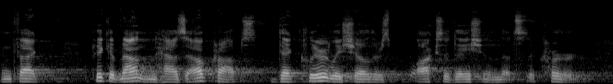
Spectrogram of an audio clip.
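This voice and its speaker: In an American accent, a man speaks at a moderate pace and medium pitch with fairly even intonation. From Colorado. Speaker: geochemistry expert witness. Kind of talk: technical presentation at public hearing. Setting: public hearing. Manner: halting with fillers.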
